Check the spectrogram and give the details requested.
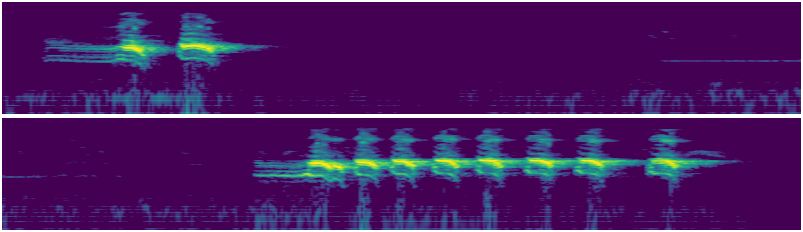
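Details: A female white-crested laughingthrush calling for a mate gives a brief harsh cackle, then, after a quiet pause, a rapid run of about eight loud, chattering laughing notes.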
